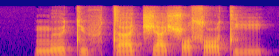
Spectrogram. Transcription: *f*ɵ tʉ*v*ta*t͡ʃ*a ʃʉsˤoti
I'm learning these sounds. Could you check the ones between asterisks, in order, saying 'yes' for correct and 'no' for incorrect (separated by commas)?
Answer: no, no, yes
